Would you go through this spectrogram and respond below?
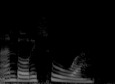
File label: "andori sua", Wamesa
